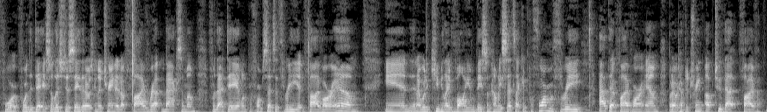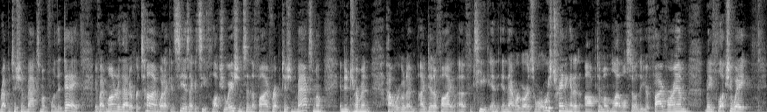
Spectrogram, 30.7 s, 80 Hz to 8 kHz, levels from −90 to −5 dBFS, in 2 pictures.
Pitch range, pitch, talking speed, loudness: 135-150 Hz, 140 Hz, 215 wpm, -20 LUFS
